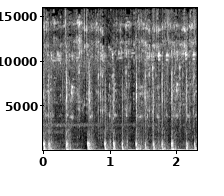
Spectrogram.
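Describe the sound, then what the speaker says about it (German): Hoofbeats from a horse ridden in the video game Rustler, a steady galloping clip-clop of repeated thuds, close and fairly loud with no talk over them. "Oder nehmen wir doch das Pferd hier"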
